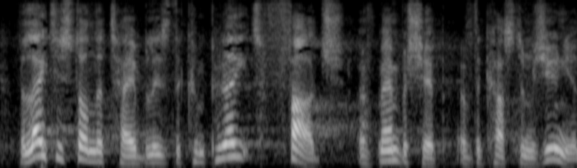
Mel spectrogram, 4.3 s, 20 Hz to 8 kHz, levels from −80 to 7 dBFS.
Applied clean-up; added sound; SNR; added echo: none; none; none; none.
